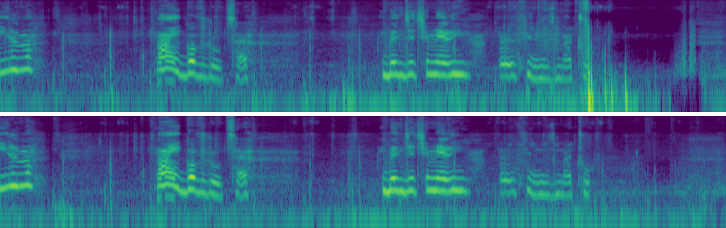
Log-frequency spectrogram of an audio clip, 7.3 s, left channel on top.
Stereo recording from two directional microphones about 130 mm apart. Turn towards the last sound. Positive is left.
turn(degrees=-15)  # may be behind; listen again after turning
